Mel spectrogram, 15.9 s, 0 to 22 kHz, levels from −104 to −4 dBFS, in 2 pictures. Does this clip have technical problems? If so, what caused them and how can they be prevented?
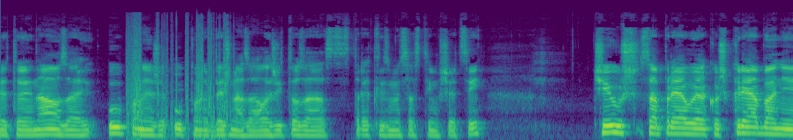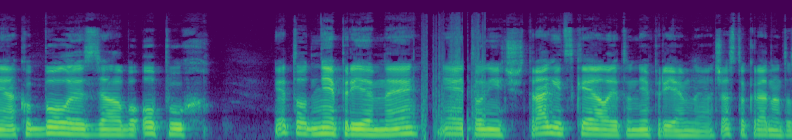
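Yes: loose connector crackle at 1.26–2.34 s (after "to je naozaj", before "záležitosť a") and 12.07–12.78 s. A worn contact intermittently breaks, chopping the speech; the waveform shows ragged gaps and spikes, the spectrogram broadband vertical streaks. Clean or replace the connector and secure the cable.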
